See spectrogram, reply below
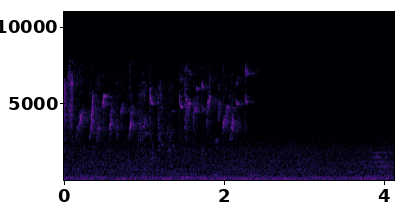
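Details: European goldfinch song: a quick, bright twittering run of high, tinkling notes and trills for about two seconds, then fading out over a low steady background hum.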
